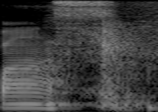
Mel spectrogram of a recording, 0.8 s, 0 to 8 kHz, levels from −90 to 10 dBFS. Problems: background sounds at intervals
